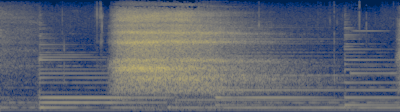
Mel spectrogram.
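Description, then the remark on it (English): A deep breath drawn in through the nose, then a long, forceful, breathy 'dragon breath' exhale rushing out, over a soft, steady musical drone. No one speaks. “Remember to breathe in through your nose, filling up your chest and belly, and then out, pretending you are breathing fire. Deep breath in and out.”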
